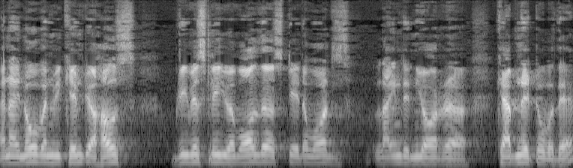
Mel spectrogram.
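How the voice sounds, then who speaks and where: A man speaks very fast with a South Indian accent. His pitch sits fairly high, and his intonation stays fairly even. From South India, Karnataka. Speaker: media executive, event host. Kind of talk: welcome address at conference. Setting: stage with audience. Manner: halting, with false starts.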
